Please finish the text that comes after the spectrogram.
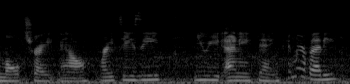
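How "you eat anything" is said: ordinary delivery, nothing marked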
